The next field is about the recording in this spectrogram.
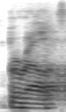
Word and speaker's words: Burrell: Burrell. Close Burrell. Enough.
